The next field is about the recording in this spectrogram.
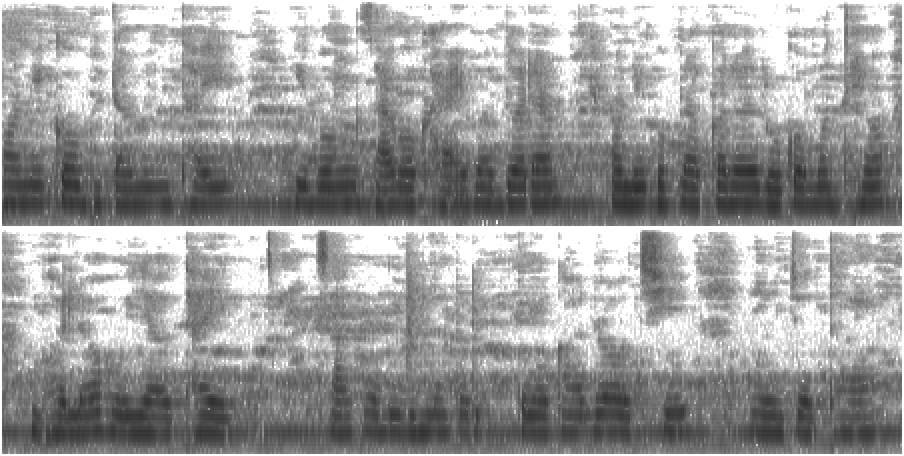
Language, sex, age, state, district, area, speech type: Odia, female, 18-30, Odisha, Subarnapur, rural, spontaneous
